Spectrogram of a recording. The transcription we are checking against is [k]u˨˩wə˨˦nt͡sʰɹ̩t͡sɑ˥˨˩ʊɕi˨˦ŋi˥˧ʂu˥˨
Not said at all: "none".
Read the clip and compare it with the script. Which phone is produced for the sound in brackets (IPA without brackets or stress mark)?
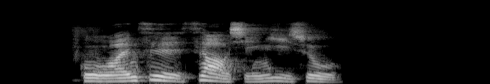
k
